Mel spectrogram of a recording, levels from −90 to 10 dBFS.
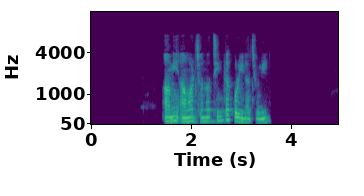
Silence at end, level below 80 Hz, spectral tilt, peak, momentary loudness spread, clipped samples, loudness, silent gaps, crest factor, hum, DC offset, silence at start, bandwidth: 1.35 s; -58 dBFS; -7 dB/octave; -6 dBFS; 7 LU; under 0.1%; -24 LUFS; none; 22 dB; none; under 0.1%; 1.45 s; 7.8 kHz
